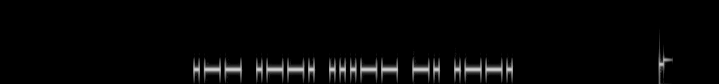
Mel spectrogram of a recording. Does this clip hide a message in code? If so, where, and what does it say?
Yes: Morse code from 1.9 to 5.1 s, heard as a keyed tone, about 22 wpm, 700 Hz. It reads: WP3NP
